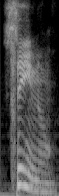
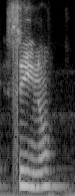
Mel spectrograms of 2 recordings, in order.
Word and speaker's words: sino: Vamos a recordar cómo se pronuncia la conjunción sino. Como escucharon, dije sino y no dije sino, es decir, que esta conjunción hay que pronunciarla como si fuera una palabra llana.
